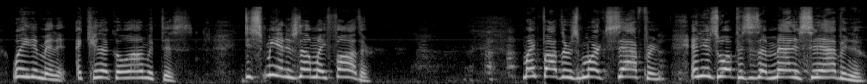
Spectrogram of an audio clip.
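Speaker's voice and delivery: put-on high-pitched child setting the record straight; indignant daughter. Daughter interrupting mom's audition to name her real father, indignant high voice. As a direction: pitch it up high, protesting like a little girl.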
